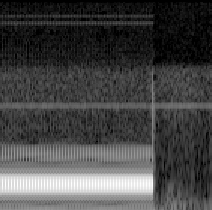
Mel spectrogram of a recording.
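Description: A steady telephone dial tone hums loudly for over a second, then cuts off abruptly as if a key were pressed, leaving only faint background noise.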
